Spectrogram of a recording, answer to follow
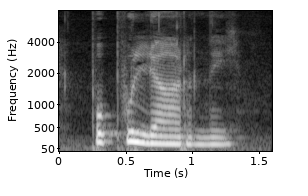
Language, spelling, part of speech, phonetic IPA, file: Ukrainian, популярний, adjective, [pɔpʊˈlʲarnei̯], Uk-популярний.ogg
- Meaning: 1. popular (aimed at the general public) 2. popular (liked by many people)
